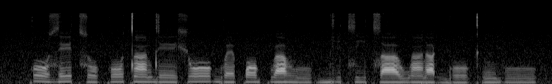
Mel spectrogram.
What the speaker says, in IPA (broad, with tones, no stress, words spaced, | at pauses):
ko˦˨ze˦ t͡so˨ko˦tã˦ deː˨ʃoː˦ ɡʷɛ˨˦pɔ˦kʷa˦vuː˨ ɡ͡bi˦t͡si˦t͡saː˦wã˦ ɾa˨ɡ͡boː˨kʼĩ˦ juː˦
